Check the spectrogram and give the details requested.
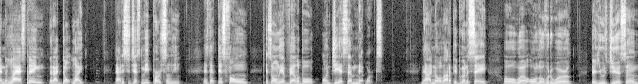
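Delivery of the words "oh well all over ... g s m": put-on deep, mocking, scornful voice. Reviewing a phone, voicing people who will object, in a deep hater voice. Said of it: "when y'all hear that deep voice like that, that's the hater's voice".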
